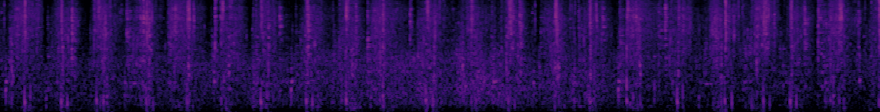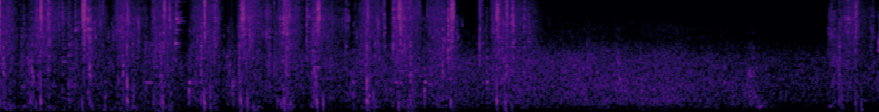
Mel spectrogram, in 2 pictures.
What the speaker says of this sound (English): I could have sworn I heard some footsteps.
